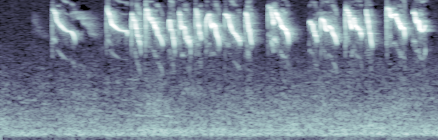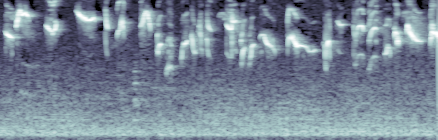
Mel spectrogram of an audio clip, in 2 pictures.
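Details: Lively pleci, the oriental white-eye, singing master song for caged birds: after a short quiet start, steady rapid high chirps run on, some notes dropping lower near the end.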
